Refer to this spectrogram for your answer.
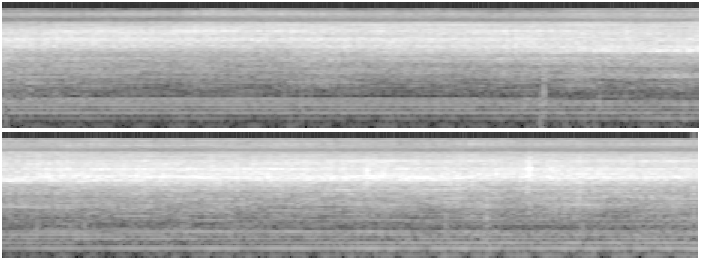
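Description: Steady harsh buzzing drone with a raspy high edge that holds level throughout; a noisy heat pump, cause not clear.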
